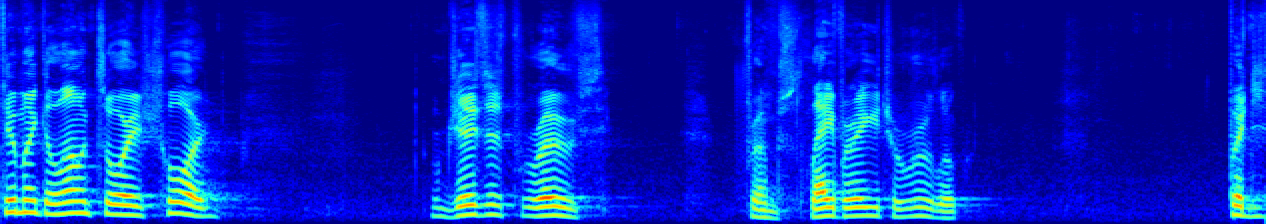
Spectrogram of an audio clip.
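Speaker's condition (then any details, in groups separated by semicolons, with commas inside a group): Cerebral palsy; lifelong disability since youth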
